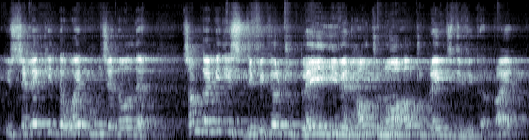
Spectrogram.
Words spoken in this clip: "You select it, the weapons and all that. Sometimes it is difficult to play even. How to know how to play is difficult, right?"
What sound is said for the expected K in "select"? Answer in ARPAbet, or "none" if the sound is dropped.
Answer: K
